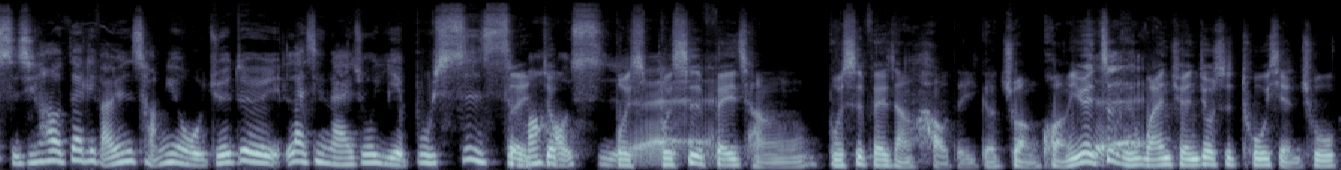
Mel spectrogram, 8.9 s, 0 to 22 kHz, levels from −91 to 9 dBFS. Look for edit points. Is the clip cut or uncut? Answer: uncut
